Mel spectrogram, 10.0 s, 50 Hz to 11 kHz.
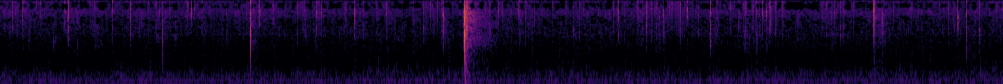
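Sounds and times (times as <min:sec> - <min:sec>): burning wood crackling: 0:00.0 - 0:10.0
sharp pop of fire: 0:04.6 - 0:05.1.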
